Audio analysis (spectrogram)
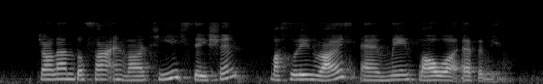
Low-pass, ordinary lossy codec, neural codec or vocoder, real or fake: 7.2 kHz; none; codec, 16 kHz, 1 kbps, FunCodec, trained on Chinese and English, 50 frames a second; fake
